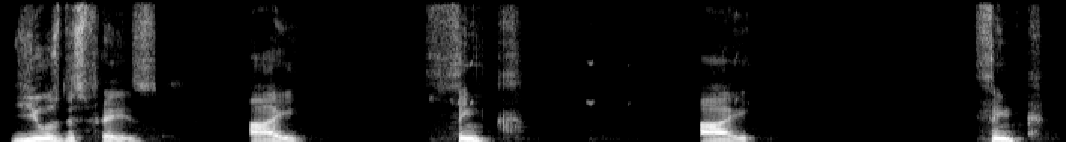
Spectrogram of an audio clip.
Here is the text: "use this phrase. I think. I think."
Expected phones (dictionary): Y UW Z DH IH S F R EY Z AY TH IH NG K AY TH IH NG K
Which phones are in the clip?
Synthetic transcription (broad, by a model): Y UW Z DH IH S F EY Z AY TH IH NG K AY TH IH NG K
